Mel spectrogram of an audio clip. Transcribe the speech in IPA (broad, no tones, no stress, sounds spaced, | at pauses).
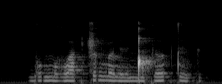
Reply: ɡ o ŋ͡m ə ʁʷ aː k ʈ͡ʂ ə ŋ͡m œ l ɪː ŋ͡ǃ œ k ɾ əː k t ɪː k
